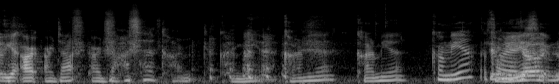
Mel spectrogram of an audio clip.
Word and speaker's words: Ardata Carmia: Ardata Carmia. Ardata Carmia. That's what I've arbitrarily decided. That's how you pronounce her name.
